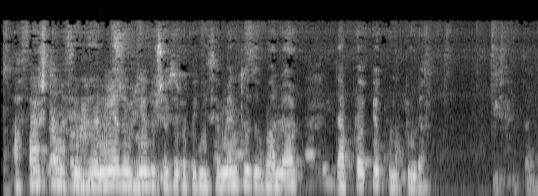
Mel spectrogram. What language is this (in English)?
Galician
